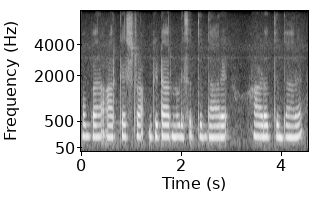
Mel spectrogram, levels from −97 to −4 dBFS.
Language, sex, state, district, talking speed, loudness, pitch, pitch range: Kannada, female, Karnataka, Koppal, 65 wpm, -16 LUFS, 215 Hz, 205-220 Hz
